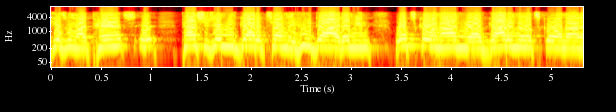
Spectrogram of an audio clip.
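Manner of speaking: imitating a frantic wife begging for news; wife pleading with the pastor in retold panic. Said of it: "she lost it".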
